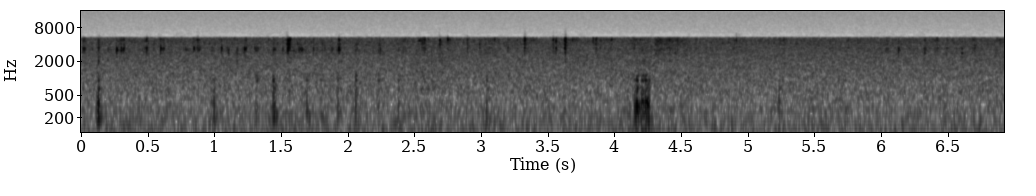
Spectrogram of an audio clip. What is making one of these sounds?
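A hedgehog chews food with soft wet clicks close by.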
